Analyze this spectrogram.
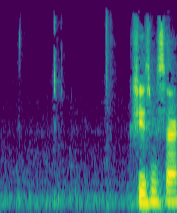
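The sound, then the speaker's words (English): A presentation clicker is pressed three times, giving faint, sharp clicks spaced about half a second apart, before a voice begins talking. “the clicker's not working. There we go.”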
